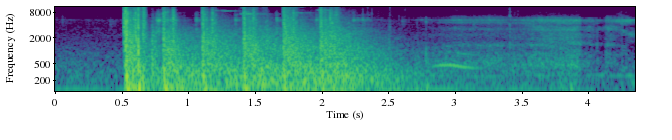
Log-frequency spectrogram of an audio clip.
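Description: An M4A1 rifle fitted with a muzzle brake, fired in the shooter Modern Warfare, lets off a rapid burst of about six loud, close shots that decay into a lingering echo and ringing tail.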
